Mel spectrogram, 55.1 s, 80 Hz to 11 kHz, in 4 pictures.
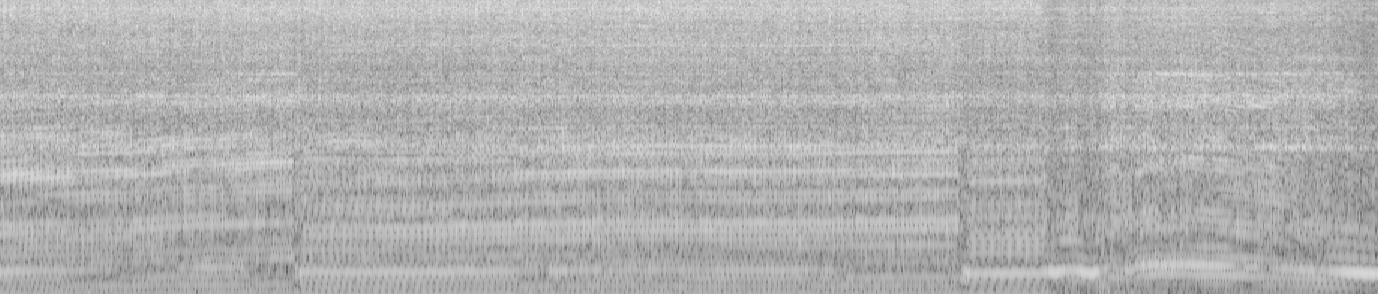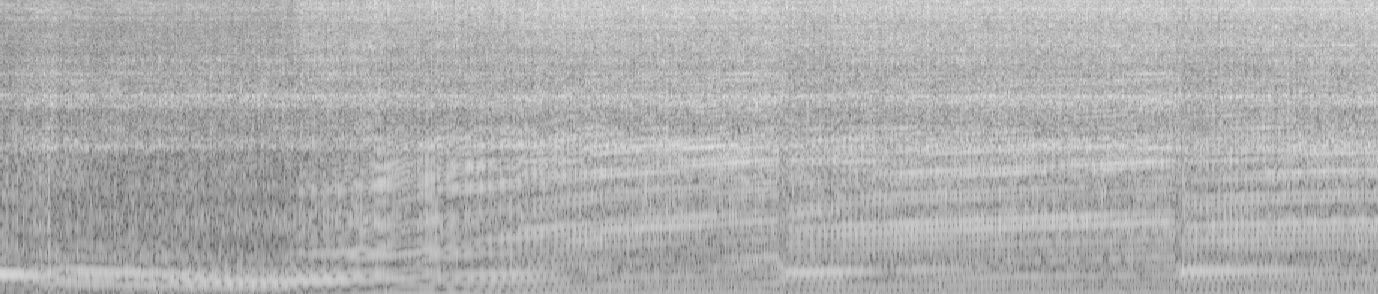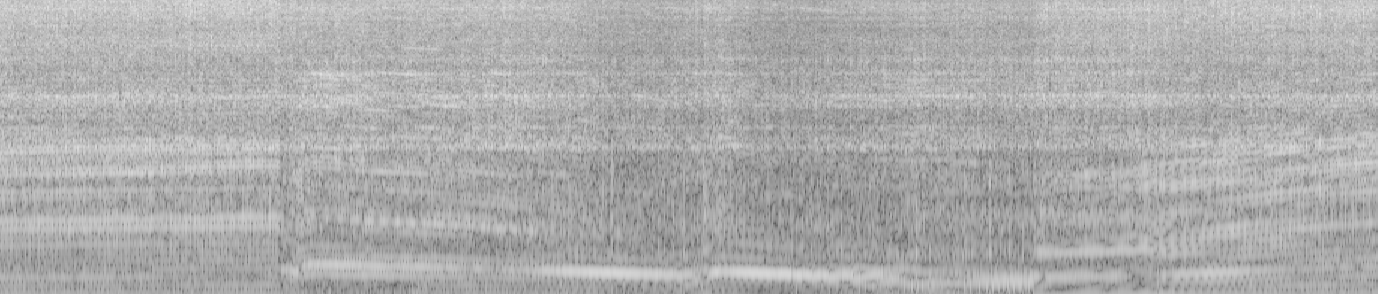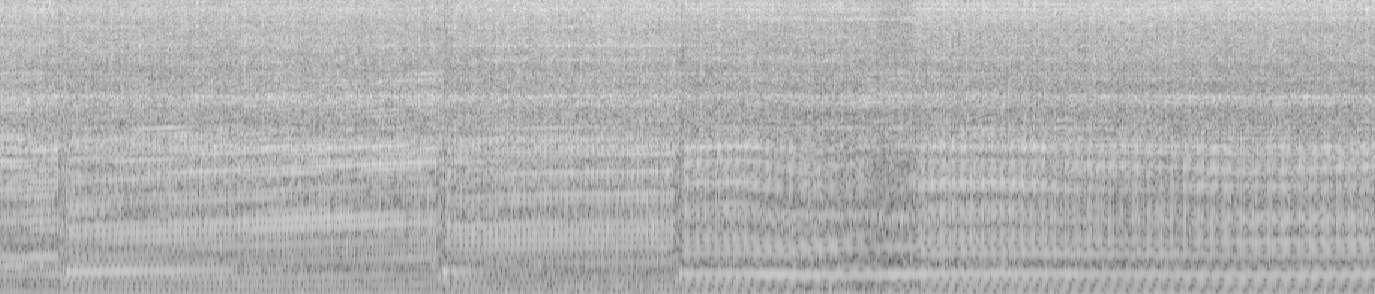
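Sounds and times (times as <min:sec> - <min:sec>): motorcycle engine revving high: 0:00.0 - 0:55.0
wind rush: 0:07.9 - 0:22.7, 0:27.6 - 0:41.8, 0:46.0 - 0:53.5.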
